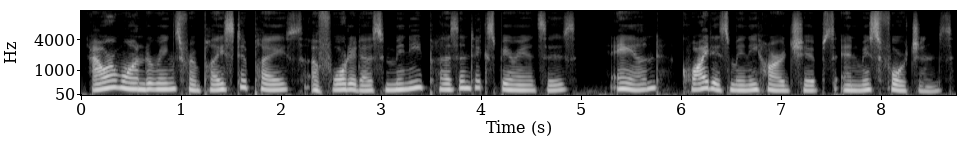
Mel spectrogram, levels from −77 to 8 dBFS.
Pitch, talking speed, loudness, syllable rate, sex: 185 Hz, 125 wpm, -18 LUFS, 4.4 syllables/s, female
